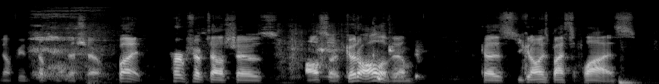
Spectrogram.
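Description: A man speaks with long, frequent pauses. His loudness swings widely. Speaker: podcast host. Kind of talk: casual chat. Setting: studio.

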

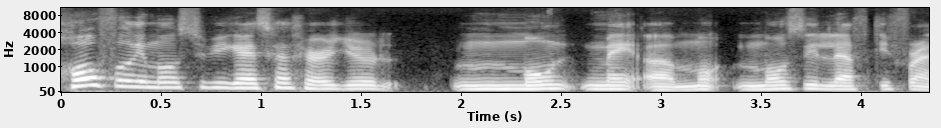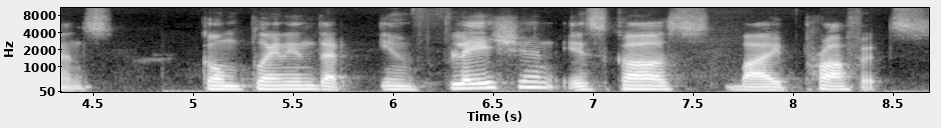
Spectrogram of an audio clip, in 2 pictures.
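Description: An unremarkable speaking voice with lively intonation comes through over a quiet background. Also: man. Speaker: podcast co-host.

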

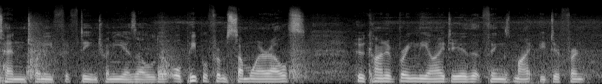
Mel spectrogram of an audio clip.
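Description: Noticeable background noise sits under speech at a moderate pace with monotone, flat intonation. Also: man. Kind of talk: casual interview. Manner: humorous.

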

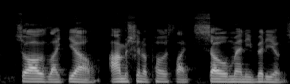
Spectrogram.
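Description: A man with an American accent talks at a medium pitch. The recording is very clean with a silent background and a dry, close sound with no echo. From New York. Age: 20s. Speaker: gaming content creator. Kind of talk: casual chat.

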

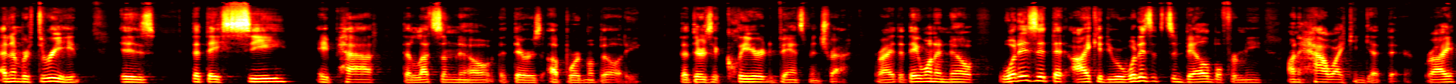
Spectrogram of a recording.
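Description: At a moderate pace, a man with an unremarkable speaking voice speaks at medium pitch with ordinary pitch variation. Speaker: company founder. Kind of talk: interview.

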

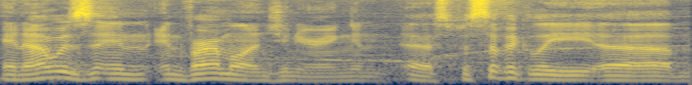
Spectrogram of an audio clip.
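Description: Someone with an American accent talks very fast with ordinary pitch variation. Audible room echo and noticeable background noise are present. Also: man. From New York. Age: 40s. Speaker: brewing instructor and military veteran. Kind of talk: casual interview. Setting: bottle shop.

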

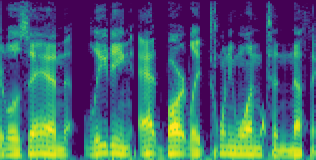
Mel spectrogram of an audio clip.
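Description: A man talks at a medium pitch with ordinary pitch variation, an unremarkable speaking voice. The background is quiet. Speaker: radio station announcer reading sponsors and scores.

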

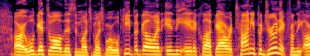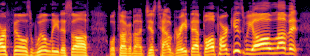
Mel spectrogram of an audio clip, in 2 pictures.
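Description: A man speaks very fast in an upbeat tone, his fairly high voice dry and close with no echo against a quiet background. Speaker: radio host. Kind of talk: radio DJ patter, morning show banter. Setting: radio studio. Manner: upbeat, chatty, quick-paced with jokes and laughter.

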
